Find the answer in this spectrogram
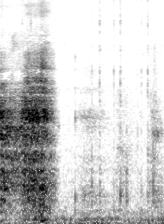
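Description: A person's breathy exhale, a sigh-like huff in two swells lasting under a second, then a few faint clicks.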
